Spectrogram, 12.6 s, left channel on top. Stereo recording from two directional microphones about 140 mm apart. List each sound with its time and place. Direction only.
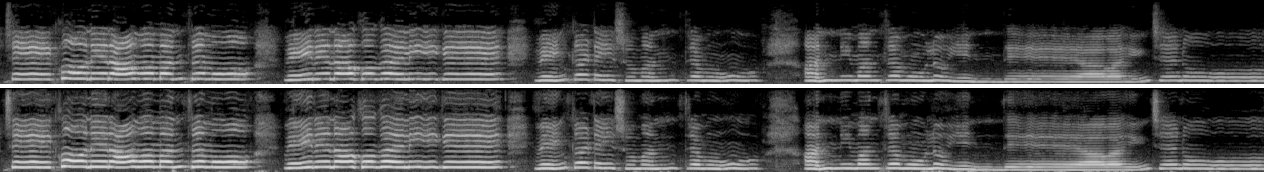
0.1 s female singing: 45° right (ahead or behind)
8.0 s child singing: 40° right (ahead or behind)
